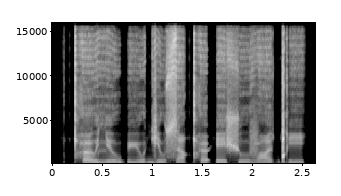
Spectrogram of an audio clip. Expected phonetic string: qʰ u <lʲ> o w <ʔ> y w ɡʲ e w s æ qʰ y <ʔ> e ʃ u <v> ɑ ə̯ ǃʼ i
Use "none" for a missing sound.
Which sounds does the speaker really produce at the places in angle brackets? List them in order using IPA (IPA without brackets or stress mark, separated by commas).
lʲ, ʔ, ʔ, v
